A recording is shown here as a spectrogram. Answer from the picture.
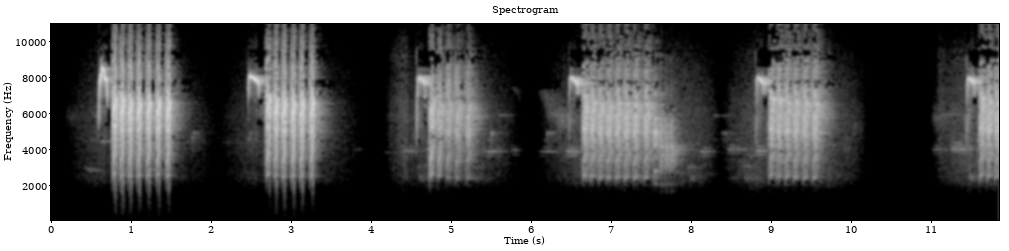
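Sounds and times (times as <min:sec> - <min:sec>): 
bird singing high thin buzzy phrases: 0:00.6 - 0:01.6, 0:02.5 - 0:03.4, 0:04.5 - 0:09.8, 0:11.3 - 0:11.8.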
